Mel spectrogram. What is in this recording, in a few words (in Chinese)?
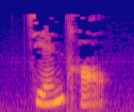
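"检讨", Mandarin Chinese; chinese-flashcards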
